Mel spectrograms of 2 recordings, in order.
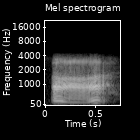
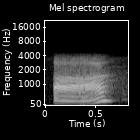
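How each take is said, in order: First: The pitch dips down then rises. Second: The pitch rises steadily upward. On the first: "the third tone" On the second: "the second tone"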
